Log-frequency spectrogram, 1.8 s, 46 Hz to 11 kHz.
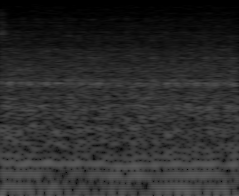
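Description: A tractor engine in Farming Simulator 25 idles with a steady low rumble and a faint knocking pulse, constant and close, with no voices over it.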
